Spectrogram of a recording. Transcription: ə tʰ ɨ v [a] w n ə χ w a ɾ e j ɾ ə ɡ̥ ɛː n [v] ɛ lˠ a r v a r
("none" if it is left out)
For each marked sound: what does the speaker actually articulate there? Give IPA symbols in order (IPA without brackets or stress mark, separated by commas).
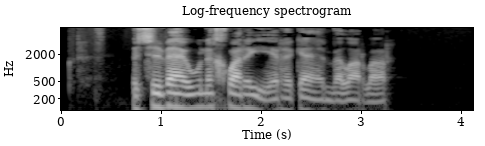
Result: ɛ, v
